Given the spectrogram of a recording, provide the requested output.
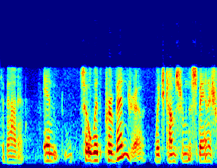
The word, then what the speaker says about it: Prevendra: Prevendra oh, comes and from the Spanish root word.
